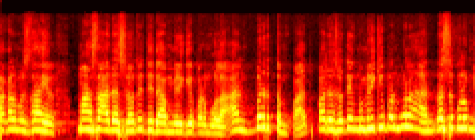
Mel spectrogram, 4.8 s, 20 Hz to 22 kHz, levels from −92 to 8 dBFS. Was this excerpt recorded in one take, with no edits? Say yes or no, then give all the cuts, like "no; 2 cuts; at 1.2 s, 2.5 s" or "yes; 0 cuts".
yes; 0 cuts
